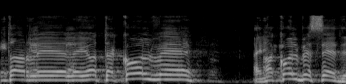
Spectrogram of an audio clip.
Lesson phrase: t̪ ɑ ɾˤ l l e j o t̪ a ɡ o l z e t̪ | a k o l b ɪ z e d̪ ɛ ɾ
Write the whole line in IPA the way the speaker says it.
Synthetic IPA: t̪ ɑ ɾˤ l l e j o t̪ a k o l v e | a k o l b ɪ s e d̪ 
